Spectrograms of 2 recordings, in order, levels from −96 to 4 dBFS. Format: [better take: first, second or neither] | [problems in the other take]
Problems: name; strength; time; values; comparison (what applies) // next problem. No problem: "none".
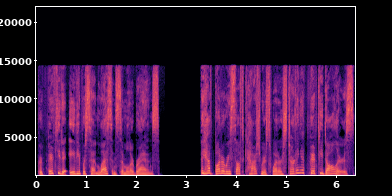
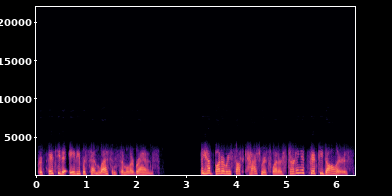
first | phone-call audio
